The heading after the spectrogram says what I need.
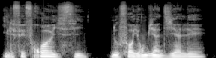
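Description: A man voicing a quiet, gentle middle-aged woman in an audiobook reading, with a soft, unhurried manner. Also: fairly low pitch, steady tone, dry recording, studio quality, close to an everyday voice. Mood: calm.

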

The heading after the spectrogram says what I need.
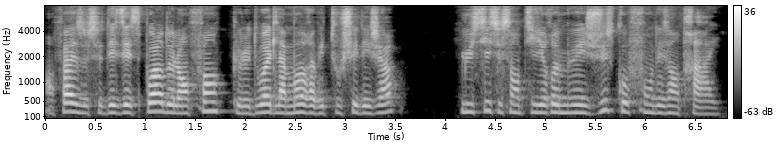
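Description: Woman reading an old novel out loud, calm steady narrator voice, middle pitch. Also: moderate pace. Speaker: audiobook narrator. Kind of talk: scripted narration of a classic novel.

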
